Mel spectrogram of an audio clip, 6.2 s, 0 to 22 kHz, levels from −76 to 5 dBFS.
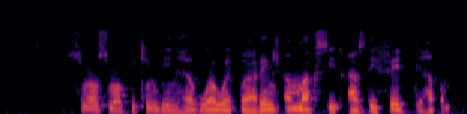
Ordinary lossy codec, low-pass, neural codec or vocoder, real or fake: AAC, 64 kbps; 7.2 kHz; codec, 16 kHz, 4 kbps, X-Codec, HuBERT features, trained on general audio; fake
